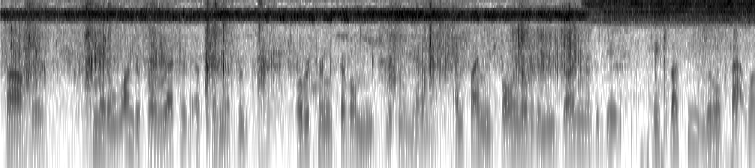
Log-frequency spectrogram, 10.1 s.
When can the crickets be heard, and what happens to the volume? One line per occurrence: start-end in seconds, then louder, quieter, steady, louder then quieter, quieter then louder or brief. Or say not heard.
0.0-10.0 steady.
